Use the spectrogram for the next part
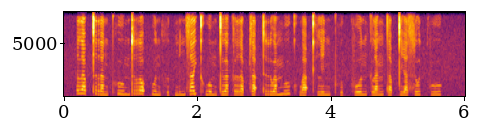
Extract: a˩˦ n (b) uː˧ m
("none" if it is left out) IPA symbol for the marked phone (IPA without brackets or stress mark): pʰ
